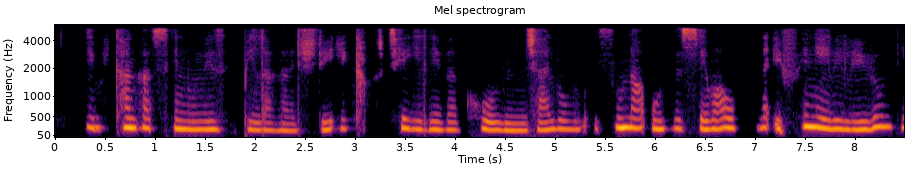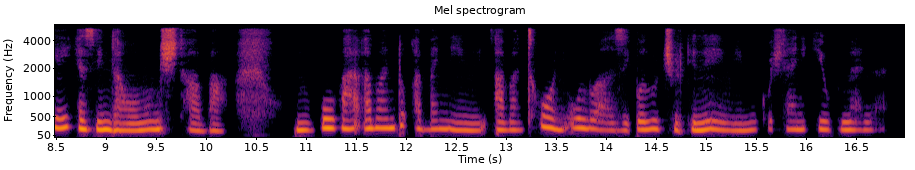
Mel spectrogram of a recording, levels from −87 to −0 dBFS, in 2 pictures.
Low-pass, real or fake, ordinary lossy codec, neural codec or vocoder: 5.4 kHz; fake; MP3, 48 kbps; codec, 16 kHz, 0.5 kbps, X-Codec, WavLM features, trained on Multilingual LibriSpeech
